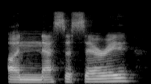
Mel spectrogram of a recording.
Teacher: I'm also intensifying that N sound in unnecessary so that you don't think I'm saying a necessary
